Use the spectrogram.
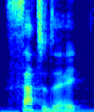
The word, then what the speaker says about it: Saturday: Donc ici, trois syllabes, "interest", accent sur l'avant-avant-dernière qui est donc la interest ou encore le mot Saturday Saturday accent sur l'antépénultième, c'est la première Saturday.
